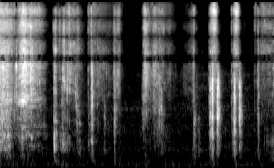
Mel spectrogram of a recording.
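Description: Scissors cutting paper for a junk journal: a short series of crisp, close snips and rustles, fairly quiet, with small pauses between the cuts.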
